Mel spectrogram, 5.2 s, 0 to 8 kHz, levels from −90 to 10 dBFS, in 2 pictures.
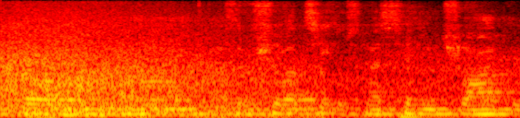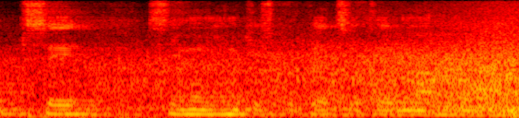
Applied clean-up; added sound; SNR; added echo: none; Traffic noise, roadway noise / Car; 1 dB; reverberation time 0.6 s.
